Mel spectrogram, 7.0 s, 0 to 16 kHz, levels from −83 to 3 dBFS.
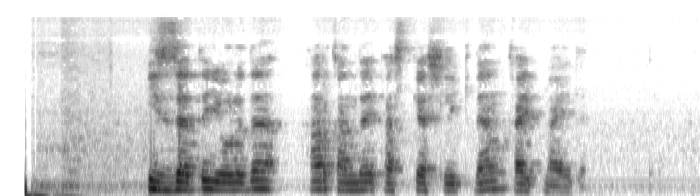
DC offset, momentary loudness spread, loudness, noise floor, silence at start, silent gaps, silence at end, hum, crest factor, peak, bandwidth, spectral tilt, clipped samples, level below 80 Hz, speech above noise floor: under 0.1%; 18 LU; -19 LUFS; -58 dBFS; 0.25 s; none; 1.15 s; none; 20 dB; 0 dBFS; 11.5 kHz; -6 dB/octave; under 0.1%; -46 dBFS; 40 dB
